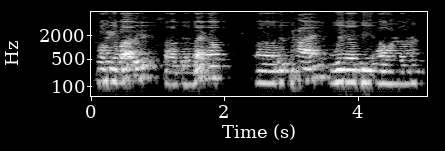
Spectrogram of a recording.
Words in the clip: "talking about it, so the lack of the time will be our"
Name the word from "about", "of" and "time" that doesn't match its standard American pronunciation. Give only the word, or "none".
of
